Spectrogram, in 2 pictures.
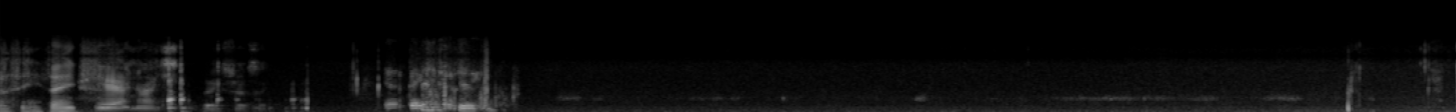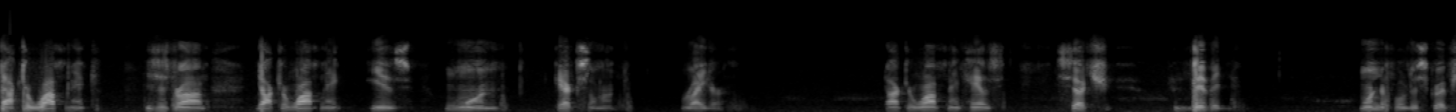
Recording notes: ACIM Daily Conference Call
